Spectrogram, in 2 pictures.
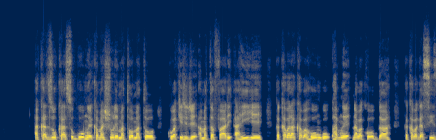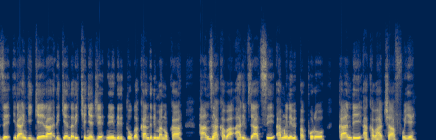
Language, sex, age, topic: Rundi, female, 25-35, education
